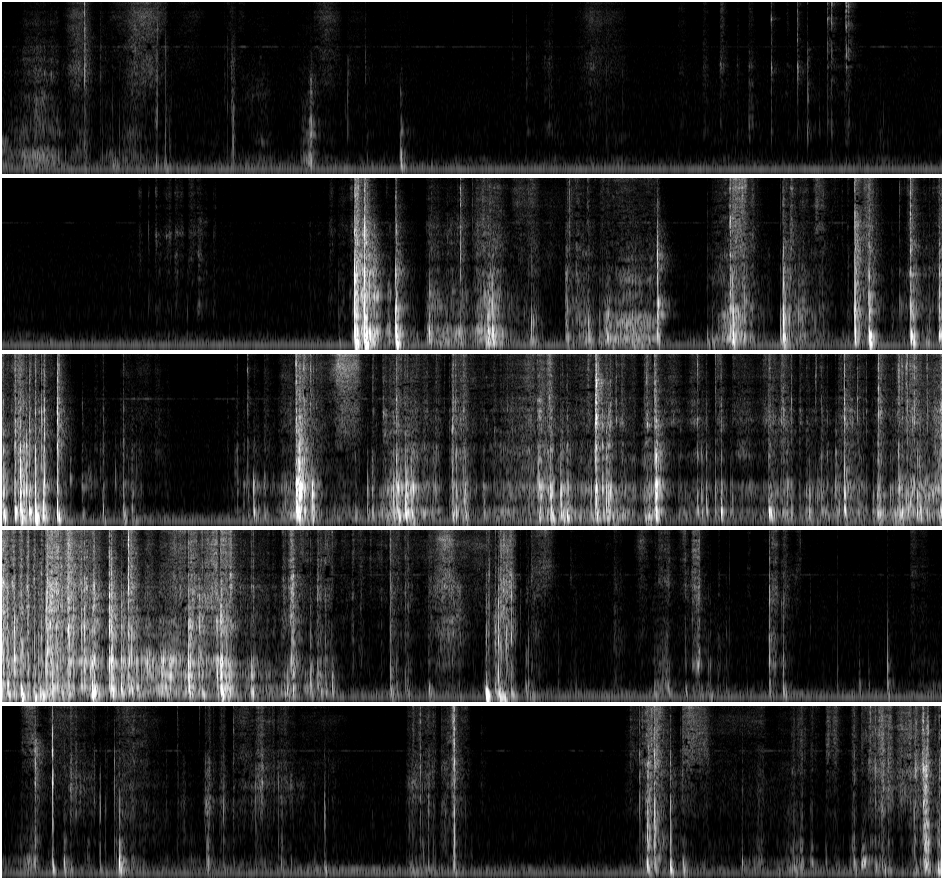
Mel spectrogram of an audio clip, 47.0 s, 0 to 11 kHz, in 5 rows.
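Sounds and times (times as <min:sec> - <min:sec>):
paper rustling and crinkling: 0:21.3 - 0:33.7, 0:44.0 - 0:46.9.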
